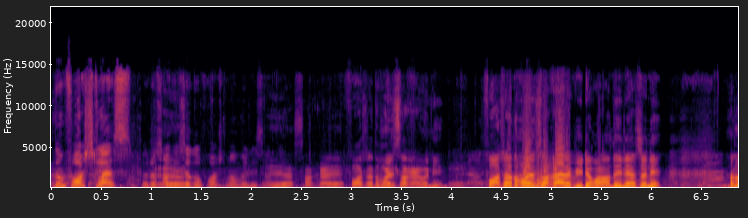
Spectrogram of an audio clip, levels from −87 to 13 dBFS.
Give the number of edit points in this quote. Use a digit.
0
